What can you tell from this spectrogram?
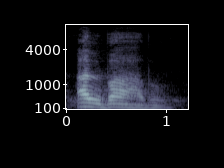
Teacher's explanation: Moon letter. You did pronounce lam.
